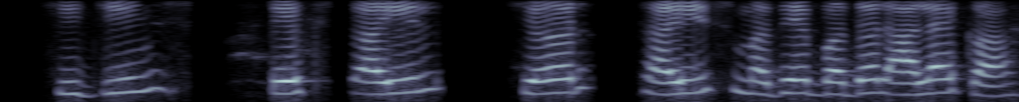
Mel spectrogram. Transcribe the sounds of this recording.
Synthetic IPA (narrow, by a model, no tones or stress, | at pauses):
ɕid͡ʑiːns | ʈeksʈail | ɕəɾ | saisməd̪ʱːjebəd̪əlalajka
